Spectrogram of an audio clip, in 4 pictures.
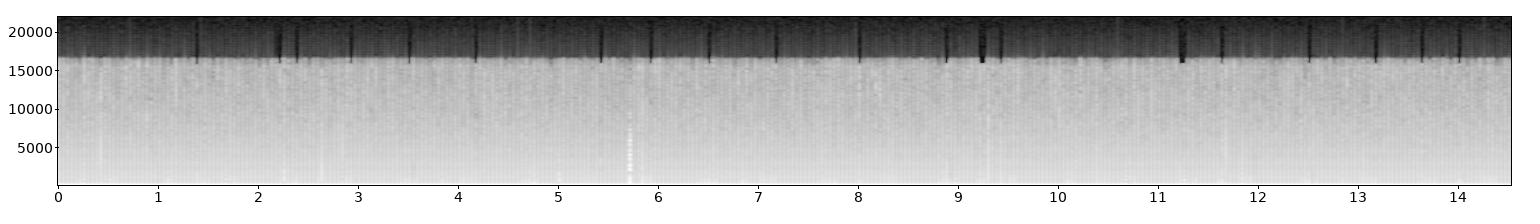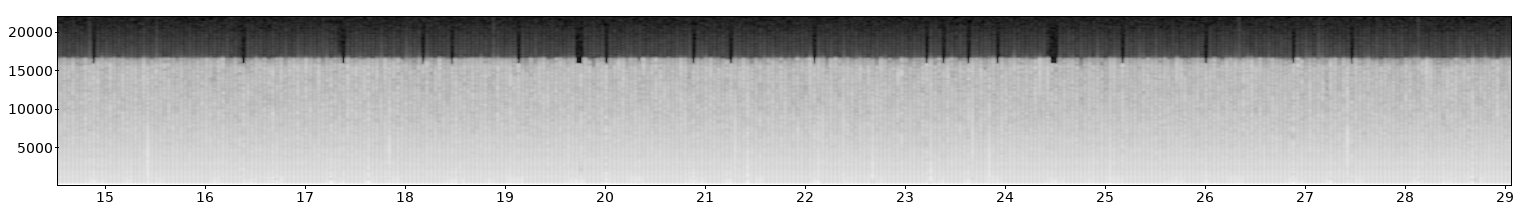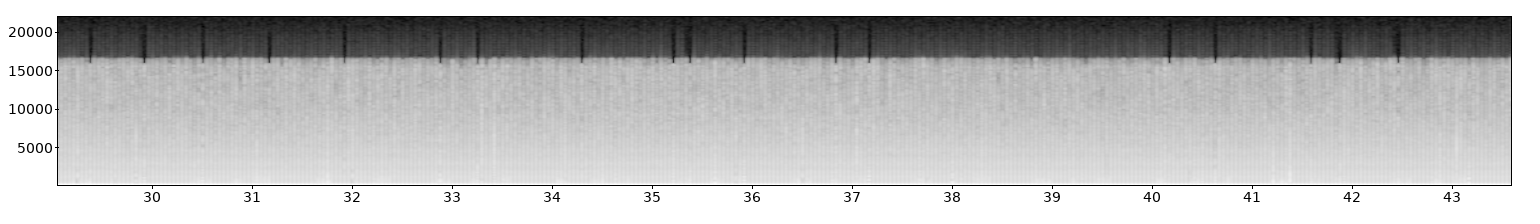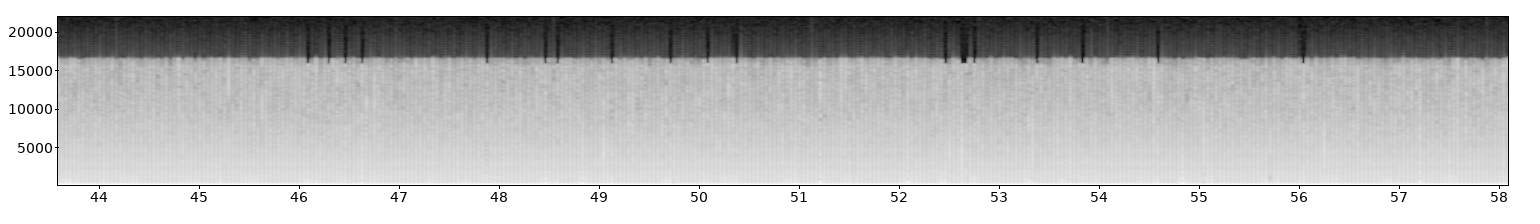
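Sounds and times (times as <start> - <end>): steady low hum: 0.0 - 45.8.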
